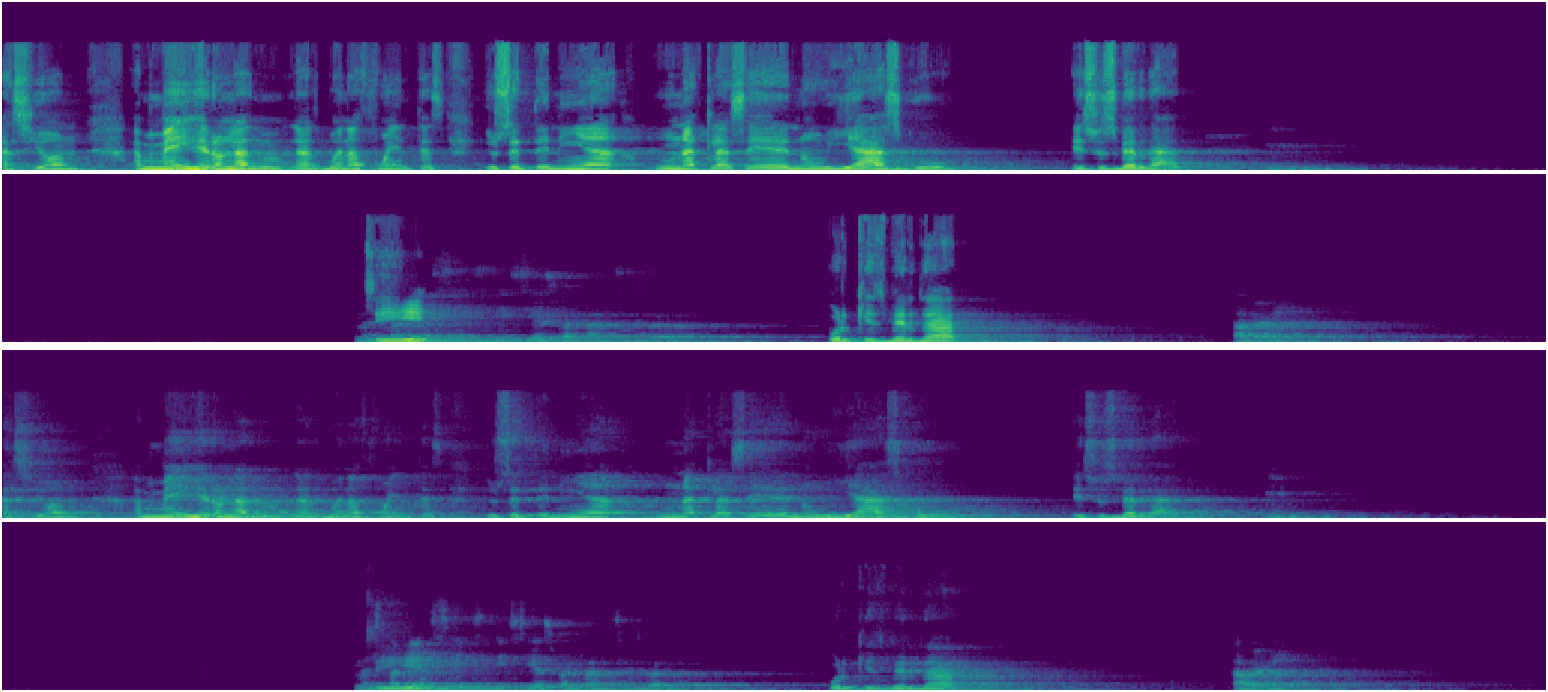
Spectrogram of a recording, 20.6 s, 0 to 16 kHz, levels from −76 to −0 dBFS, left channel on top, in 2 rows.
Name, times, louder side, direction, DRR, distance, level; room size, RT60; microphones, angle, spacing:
voice 1, 0.0-6.4 7.1-7.9 12.8-13.1 15.8-16.7, left 8 dB, 90° left, 17 dB, 0.3 m, -21 dB
voice 2, 12.6-14.9 18.5-18.9, right 1 dB, 55° right, -1 dB, 2.2 m, -38 dB
14.0 x 13.5 x 4.1 m, 2.7 s
head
